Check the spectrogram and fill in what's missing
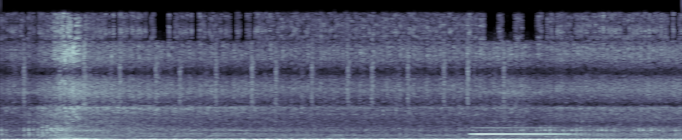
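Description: A Jeep in limp mode with a fault code, its engine idling then revving under throttle, a loud steady drone with a rise early on and a thin whine later, no speech.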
